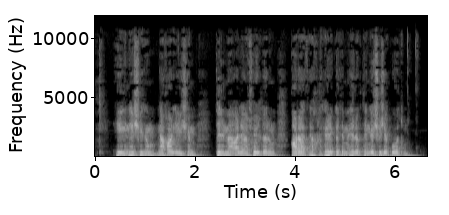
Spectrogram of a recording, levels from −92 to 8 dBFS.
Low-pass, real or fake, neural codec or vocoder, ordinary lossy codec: 10.8 kHz; real; none; AAC, 32 kbps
